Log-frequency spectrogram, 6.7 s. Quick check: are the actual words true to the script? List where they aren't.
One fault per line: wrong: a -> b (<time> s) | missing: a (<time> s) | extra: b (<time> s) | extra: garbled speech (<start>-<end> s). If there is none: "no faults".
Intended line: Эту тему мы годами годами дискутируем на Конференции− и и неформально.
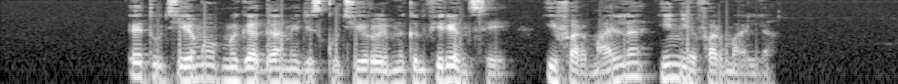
missing: годами (2.2 s)
extra: формально (4.2 s)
